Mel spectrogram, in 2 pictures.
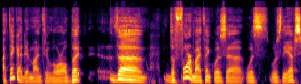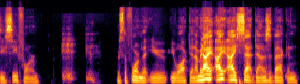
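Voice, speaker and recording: An older man chatting on a ham radio show, halting and repeating words as he thinks. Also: mid-range voice, lively intonation, no echo, studio quality. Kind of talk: casual chat.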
